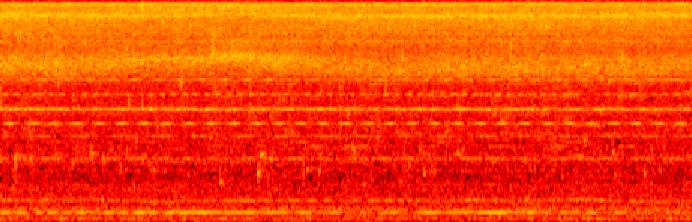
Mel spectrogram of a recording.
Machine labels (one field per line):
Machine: pump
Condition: normal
